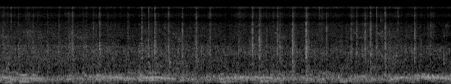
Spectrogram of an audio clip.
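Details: Fancy pigeons at a large pigeon farm in Qatar: low, rolling coos rise and fall repeatedly beneath a steady stream of sharp clicks and tapping, with several birds cooing over one another.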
